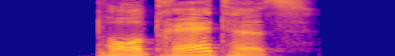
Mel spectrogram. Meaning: genitive singular of Porträt
- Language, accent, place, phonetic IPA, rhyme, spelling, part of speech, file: German, Germany, Berlin, [pɔʁˈtʁɛːtəs], -ɛːtəs, Porträtes, noun, De-Porträtes.ogg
